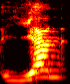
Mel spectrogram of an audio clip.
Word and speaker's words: Jan: person is our Mr Yan Eric vist okay because he's a Norwegian so Norwegian the Jan is pronounced as a yan yan erican all right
